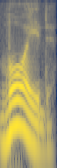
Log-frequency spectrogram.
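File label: "void" English, US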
